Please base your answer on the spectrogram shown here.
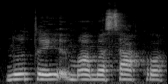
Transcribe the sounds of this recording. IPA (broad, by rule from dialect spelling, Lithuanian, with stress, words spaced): ˈnʊ tɐɪ ˈmɑːmɐ ˈsɑːkoː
